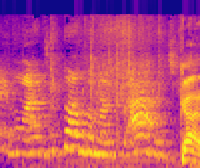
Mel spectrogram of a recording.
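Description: Speech: a high-pitched voice talking or vocalizing, with no clear words.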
